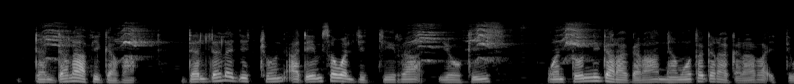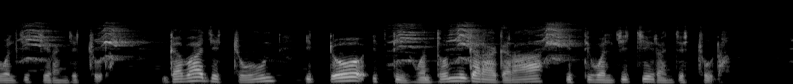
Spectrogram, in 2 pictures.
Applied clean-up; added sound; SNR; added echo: none; Bird vocalization, bird call, bird song; 10 dB; none.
